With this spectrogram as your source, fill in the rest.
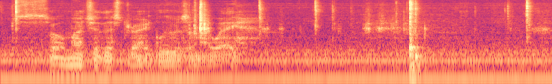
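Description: Small plastic parts click and tap as they are handled close by.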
